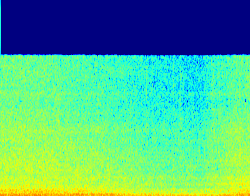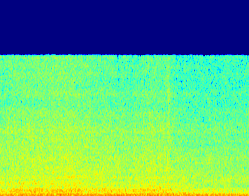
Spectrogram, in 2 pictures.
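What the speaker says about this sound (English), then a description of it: "The waves are pretty big." Big waves break on a steep lakeshore beach at Grimsby, making a steady, rushing roar that swells and eases. Wind buffets the microphone, and no one speaks.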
